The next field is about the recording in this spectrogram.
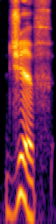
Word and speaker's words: GIF: And I quote, he said, it's pronounced JIF, not GIF.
